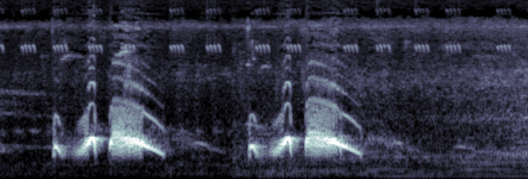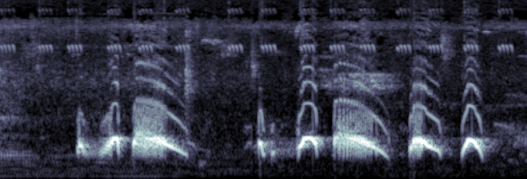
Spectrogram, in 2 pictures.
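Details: Spotted dove cooing for luring birds: several phrases of three or four coos, each ending in a longer falling note, separated by pauses. Soft, regular high ticking is heard throughout.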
